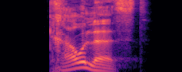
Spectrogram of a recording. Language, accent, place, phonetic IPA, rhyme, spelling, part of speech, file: German, Germany, Berlin, [ˈkʁaʊ̯ləst], -aʊ̯ləst, kraulest, verb, De-kraulest.ogg
- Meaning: second-person singular subjunctive I of kraulen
